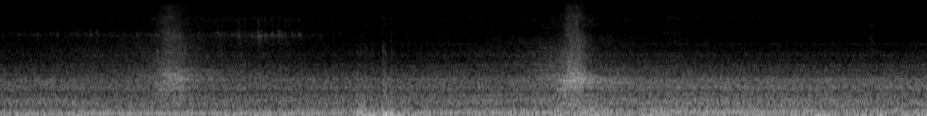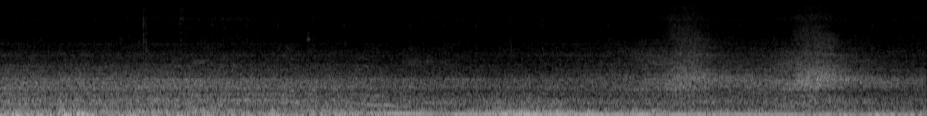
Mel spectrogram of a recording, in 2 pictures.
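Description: Mercedes-Benz car driving through city traffic, heard from inside the cabin: a steady low rumble of engine and tyres on the road, with a few brief whooshes.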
